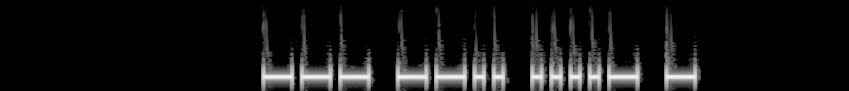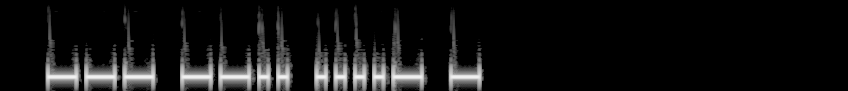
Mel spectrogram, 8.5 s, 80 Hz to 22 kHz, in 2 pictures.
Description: Morse code, heard as a keyed tone, about 25 wpm, 700 Hz. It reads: OZ4T OZ4T
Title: DXCC-100 Call Signs - 4 Characters - Repeated 2x - 25wpm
